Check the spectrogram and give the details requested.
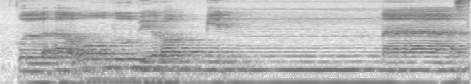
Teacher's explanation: maka al-nya lamnya enggak kelihatan langsung masuk huruf depannya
